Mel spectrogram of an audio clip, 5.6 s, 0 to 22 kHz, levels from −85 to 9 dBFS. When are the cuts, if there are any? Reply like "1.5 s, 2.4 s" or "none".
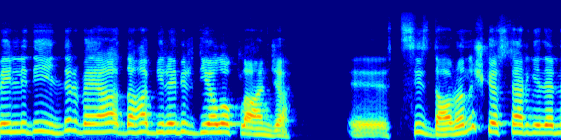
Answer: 3.9 s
